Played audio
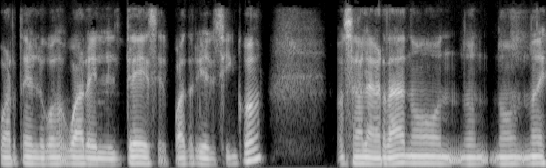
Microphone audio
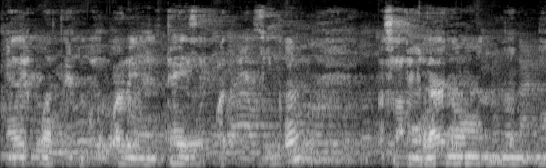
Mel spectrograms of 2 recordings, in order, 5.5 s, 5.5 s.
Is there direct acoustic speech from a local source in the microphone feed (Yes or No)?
Yes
